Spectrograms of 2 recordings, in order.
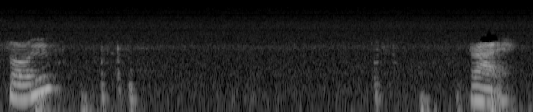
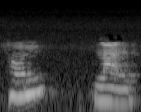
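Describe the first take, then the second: First: An n sound is followed by an r. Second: An n sound is followed by an l. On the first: "some people might say" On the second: "some people might say"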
